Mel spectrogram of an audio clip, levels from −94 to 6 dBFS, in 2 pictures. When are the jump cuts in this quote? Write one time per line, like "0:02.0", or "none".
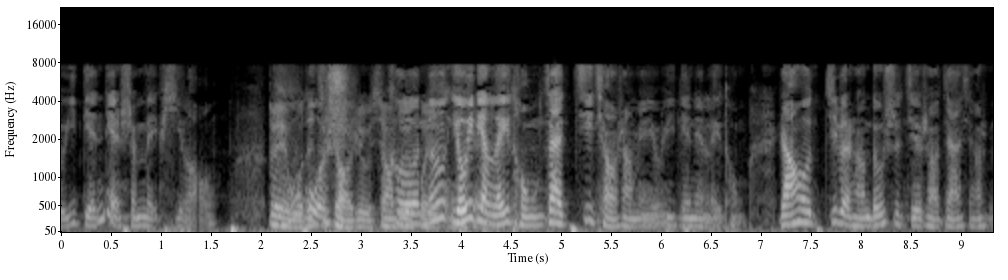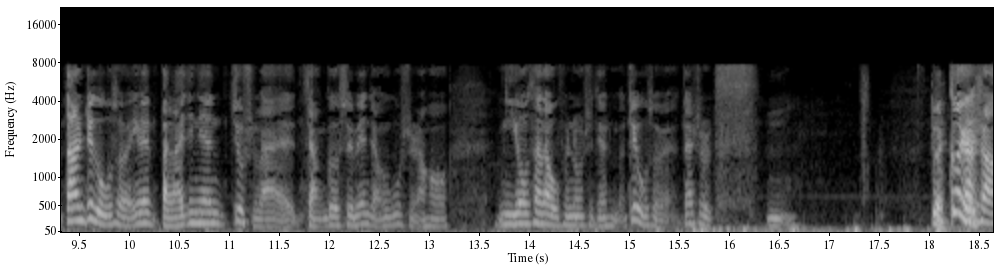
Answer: none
